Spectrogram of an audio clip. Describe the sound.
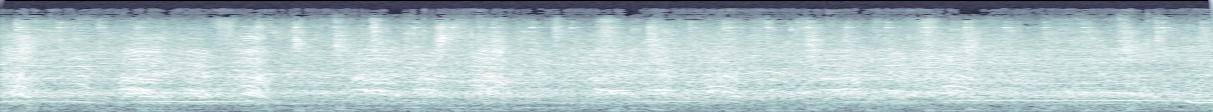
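Dense, steady roar of a large crowd of fans at a Kansas City Chiefs football game at night, a continuous wash of many voices shouting and murmuring at once, with scattered louder yells rising briefly above the din.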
